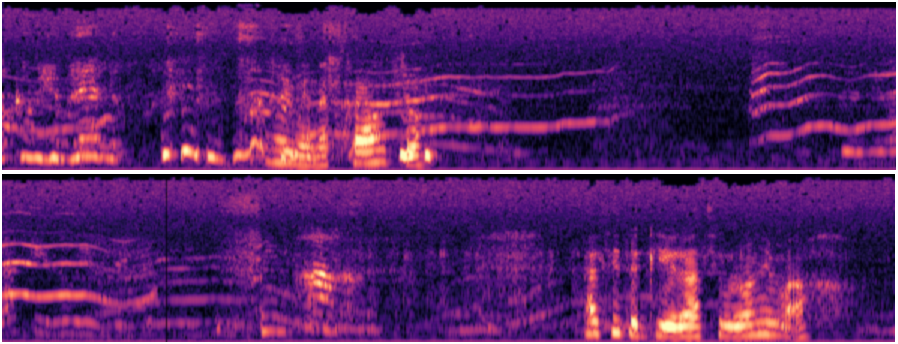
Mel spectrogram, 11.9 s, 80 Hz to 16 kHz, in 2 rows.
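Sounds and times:
faint noise: 0.0s - 11.9s
speech: 0.1s - 3.1s, 9.8s - 11.5s
laughter: 0.6s - 2.9s
newborn kittens mewing: 1.7s - 4.2s, 5.0s - 10.4s.

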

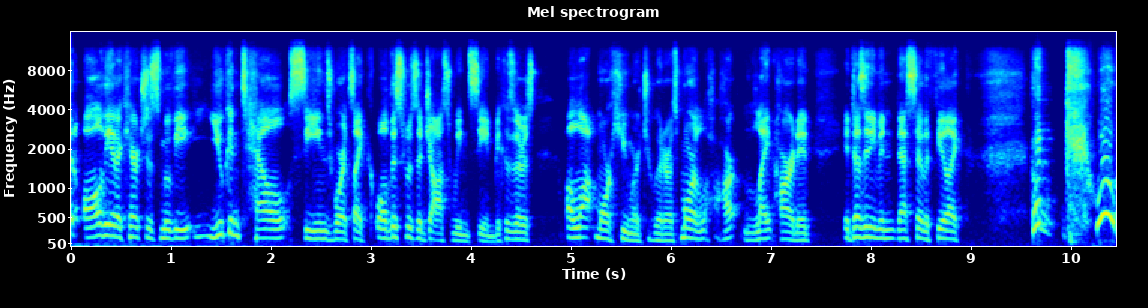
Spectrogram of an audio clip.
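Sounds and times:
speech: 0.0s - 10.4s
breathy intake before sneezing: 9.0s - 9.6s
person sneezing: 9.6s - 10.4s.

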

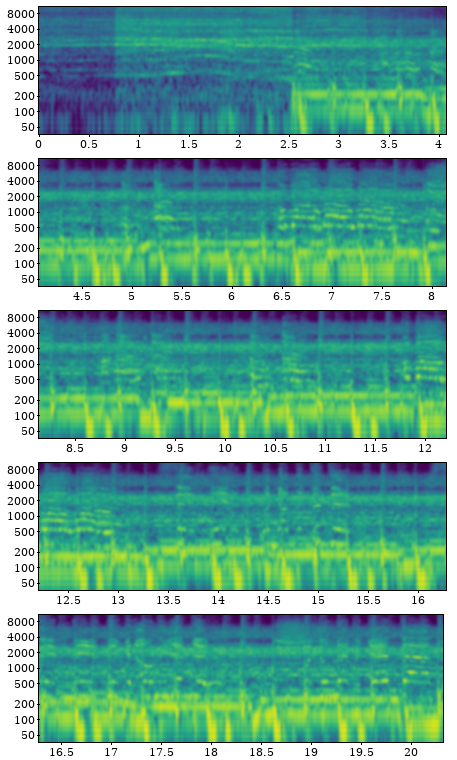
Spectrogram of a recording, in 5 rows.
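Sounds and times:
circular saw cutting: 0.0s - 5.2s
loud fast rock band with guitars and drums: 0.0s - 20.3s.

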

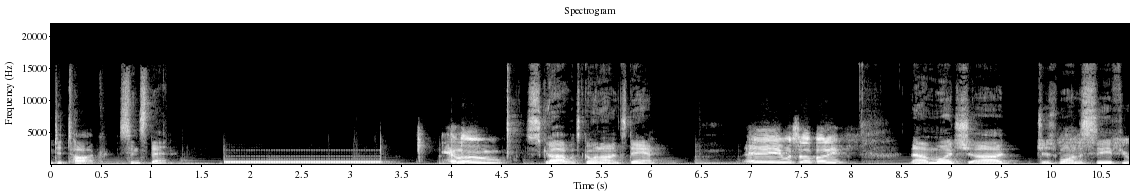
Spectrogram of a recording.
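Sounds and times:
speech: 0.0s - 1.4s, 3.9s - 6.2s, 7.0s - 10.7s
telephone call ringing tone on the line: 1.7s - 3.4s.

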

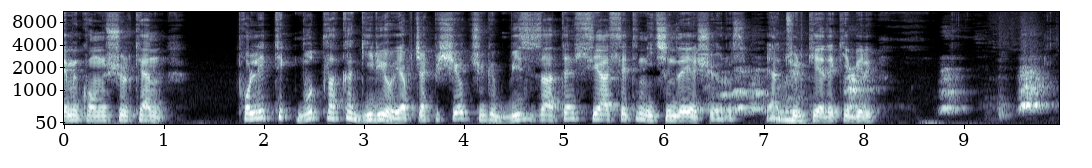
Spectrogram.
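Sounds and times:
speech: 0.0s - 1.2s, 1.8s - 8.2s
dog barking: 6.4s - 9.9s.

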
